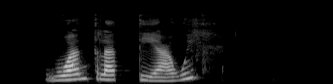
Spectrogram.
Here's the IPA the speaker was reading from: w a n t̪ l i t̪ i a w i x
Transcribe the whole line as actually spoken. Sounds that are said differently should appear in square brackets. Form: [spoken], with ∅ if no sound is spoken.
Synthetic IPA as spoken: w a n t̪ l [a] t̪ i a w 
